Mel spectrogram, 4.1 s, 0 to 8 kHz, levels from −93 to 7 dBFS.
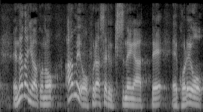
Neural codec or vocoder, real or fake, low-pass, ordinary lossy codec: codec, 16 kHz, 8 kbps, FunCodec, trained on Chinese and English, 25 frames a second; fake; 7.2 kHz; MP3, 48 kbps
